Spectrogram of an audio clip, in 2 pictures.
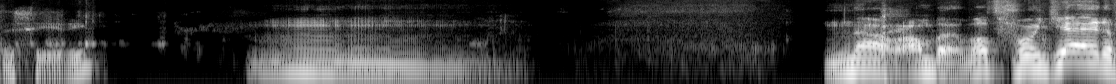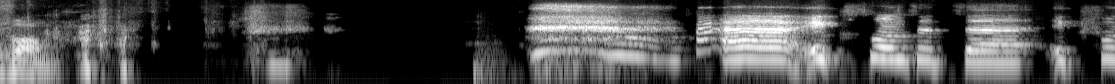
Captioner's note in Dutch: gelach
